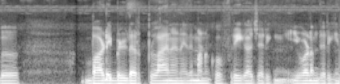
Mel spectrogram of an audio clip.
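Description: A man talking, with a short pause a little after the start; a faint, steady, high-pitched tone runs behind the voice throughout.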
